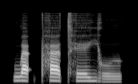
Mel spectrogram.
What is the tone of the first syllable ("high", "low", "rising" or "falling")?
high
